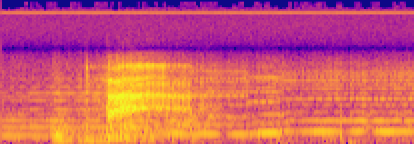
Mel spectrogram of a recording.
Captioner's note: scoffs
